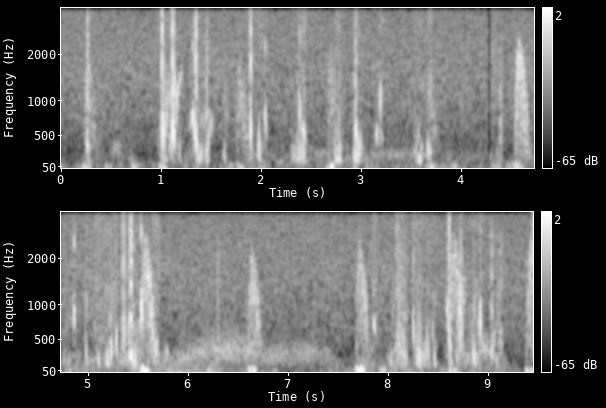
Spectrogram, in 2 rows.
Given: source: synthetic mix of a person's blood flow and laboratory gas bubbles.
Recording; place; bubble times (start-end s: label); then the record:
Doppler ultrasound of blood flow; subclavian vein
0.25-0.33 s: bubbles
0.94-1.25 s: bubbles
1.28-1.54 s: bubbles
1.62-1.69 s: bubbles
1.85-2.09 s: bubbles
2.30-2.48 s: bubbles
2.72-2.85 s: bubbles
2.91-3.04 s: bubbles
3.14-3.25 s: bubbles
3.52-3.74 s: bubbles
4.84-4.90 s: bubbles
4.96-5.58 s: bubbles
5.64-5.75 s: bubbles
7.84-7.92 s: bubbles
8.01-8.51 s: bubbles
8.58-8.97 s: bubbles
9.02-9.15 s: bubbles
From the record:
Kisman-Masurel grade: 333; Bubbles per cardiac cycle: rolling drumbeat, 9 or more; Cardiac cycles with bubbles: 50 to 99%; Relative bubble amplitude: loud (0.450 to 0.775); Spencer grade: 3 (all of the cardiac periods contain showers or single bubble signals, but not dominating or overriding the cardiac motion signals); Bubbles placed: anywhere in the cardiac cycle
